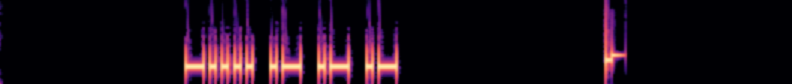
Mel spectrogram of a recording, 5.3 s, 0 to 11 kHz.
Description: Morse code, heard as a keyed tone, about 30 wpm, 700 Hz. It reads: 6AAA
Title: Common Cut Numbers - 4-Digit 30wpm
